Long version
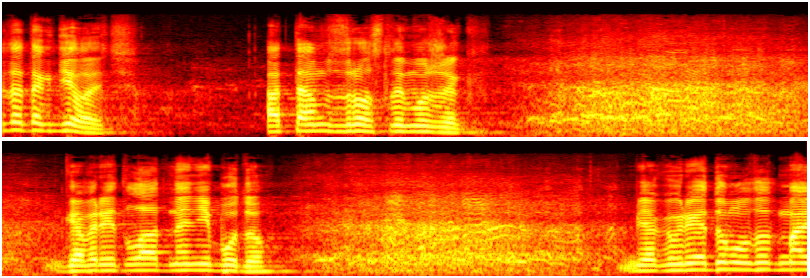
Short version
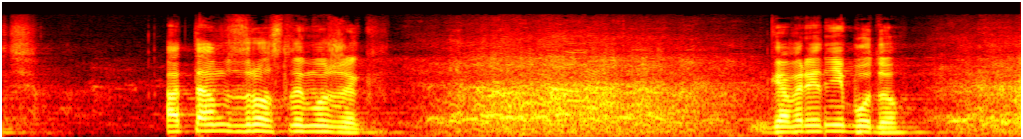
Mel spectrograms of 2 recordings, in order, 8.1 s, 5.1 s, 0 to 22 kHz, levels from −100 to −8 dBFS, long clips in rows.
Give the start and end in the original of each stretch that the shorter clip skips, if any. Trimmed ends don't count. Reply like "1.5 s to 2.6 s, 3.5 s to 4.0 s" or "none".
4.6 s to 5.0 s

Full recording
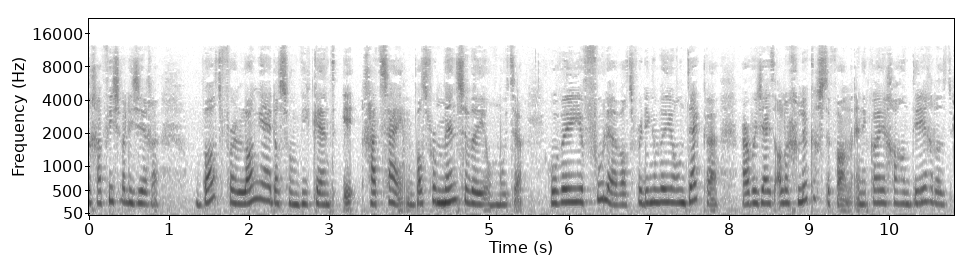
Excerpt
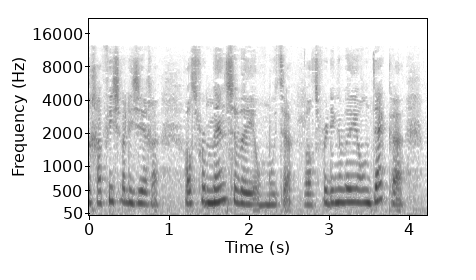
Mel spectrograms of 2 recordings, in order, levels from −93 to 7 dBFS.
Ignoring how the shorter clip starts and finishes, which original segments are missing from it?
1.2 s to 4.1 s, 5.6 s to 6.6 s

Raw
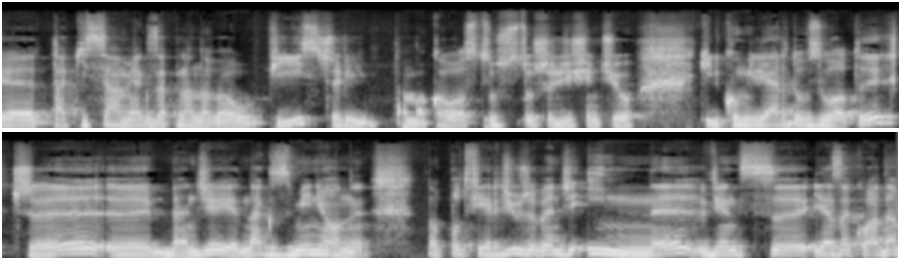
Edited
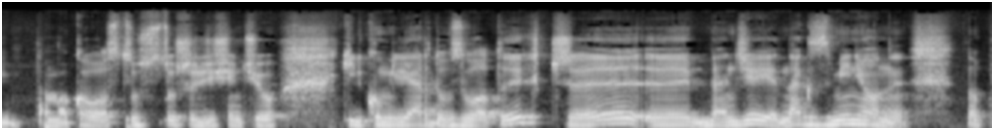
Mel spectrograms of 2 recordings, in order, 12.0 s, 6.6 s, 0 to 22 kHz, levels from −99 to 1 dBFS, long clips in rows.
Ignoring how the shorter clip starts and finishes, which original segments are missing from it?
none

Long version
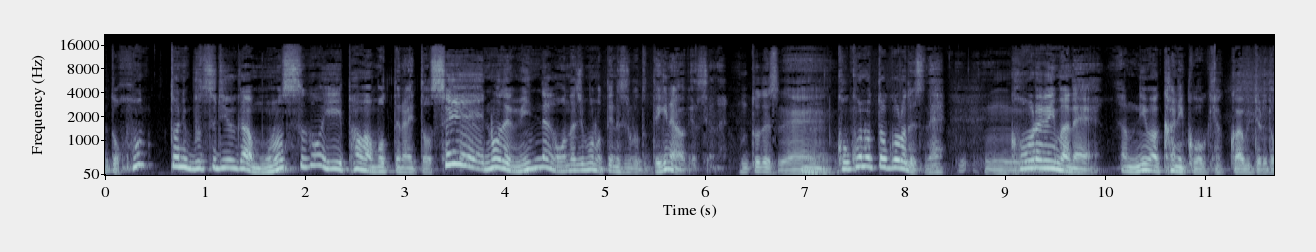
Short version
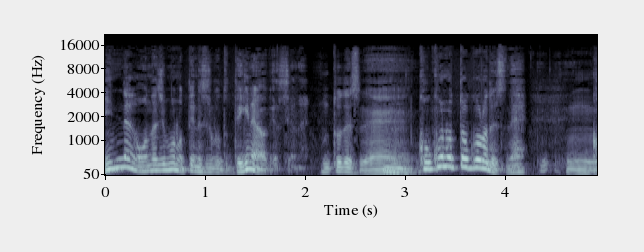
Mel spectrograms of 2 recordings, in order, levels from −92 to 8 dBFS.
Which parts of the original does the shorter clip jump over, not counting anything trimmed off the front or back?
none

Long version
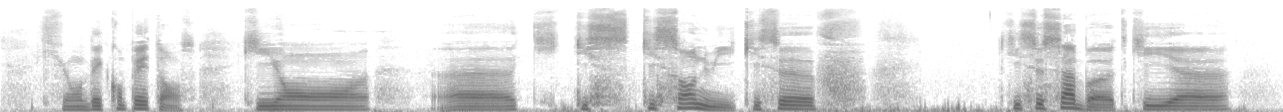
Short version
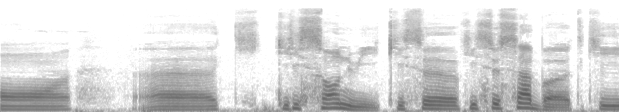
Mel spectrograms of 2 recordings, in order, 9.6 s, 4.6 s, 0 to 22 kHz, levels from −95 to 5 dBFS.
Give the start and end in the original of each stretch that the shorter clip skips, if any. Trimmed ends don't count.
4.4 s to 4.8 s, 6.1 s to 7.5 s

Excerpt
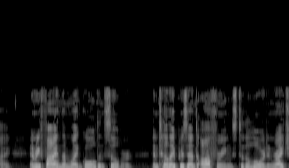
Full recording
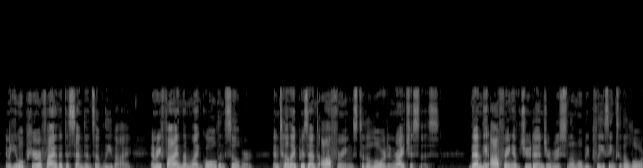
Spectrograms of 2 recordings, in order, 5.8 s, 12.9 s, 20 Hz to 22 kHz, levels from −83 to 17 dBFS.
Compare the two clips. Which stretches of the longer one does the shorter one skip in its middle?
none

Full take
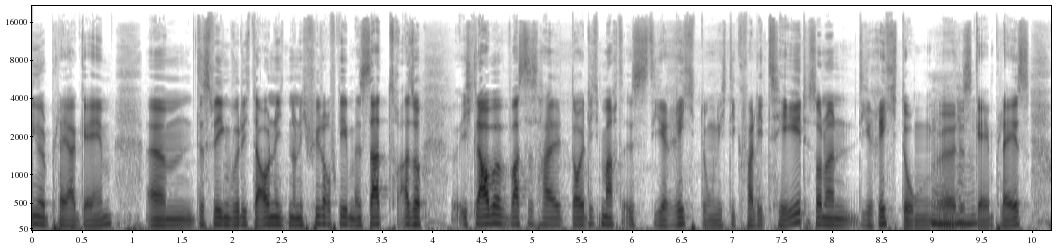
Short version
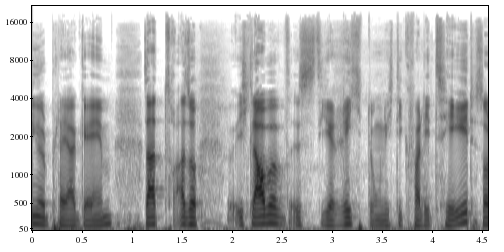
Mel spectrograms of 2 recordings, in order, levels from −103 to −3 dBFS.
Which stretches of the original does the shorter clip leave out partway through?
1.1 s to 3.4 s, 4.8 s to 5.8 s

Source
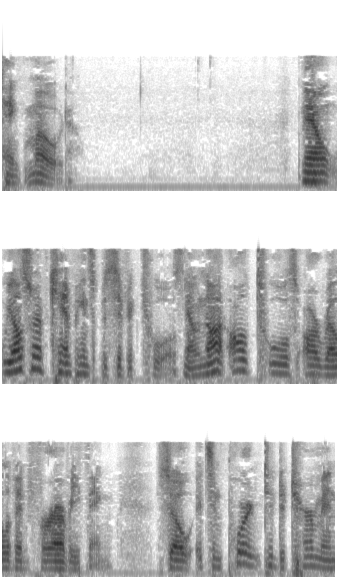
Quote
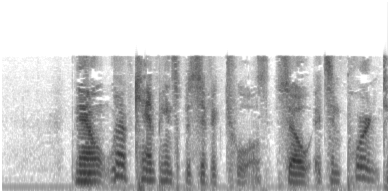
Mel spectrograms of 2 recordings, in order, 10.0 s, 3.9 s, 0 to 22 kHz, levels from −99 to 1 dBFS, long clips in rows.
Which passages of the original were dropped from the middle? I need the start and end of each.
3.4 s to 3.6 s, 5.2 s to 8.2 s

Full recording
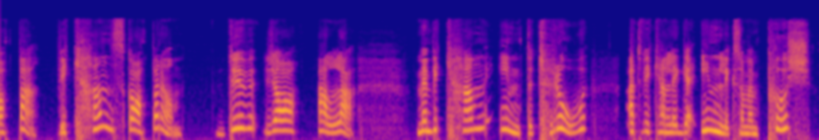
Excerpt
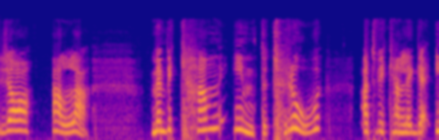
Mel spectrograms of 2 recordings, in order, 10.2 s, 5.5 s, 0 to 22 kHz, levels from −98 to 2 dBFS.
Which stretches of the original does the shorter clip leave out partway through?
none

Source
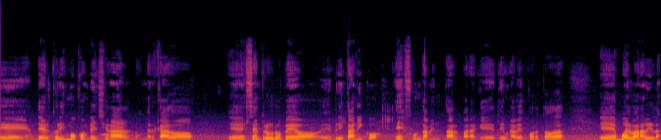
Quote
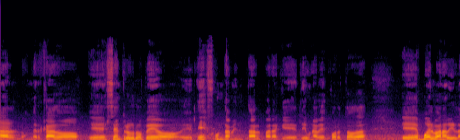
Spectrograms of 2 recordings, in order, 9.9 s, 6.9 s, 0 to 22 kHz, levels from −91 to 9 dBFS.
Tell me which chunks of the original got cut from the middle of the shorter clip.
2.9 s to 3.3 s, 5.0 s to 5.9 s

